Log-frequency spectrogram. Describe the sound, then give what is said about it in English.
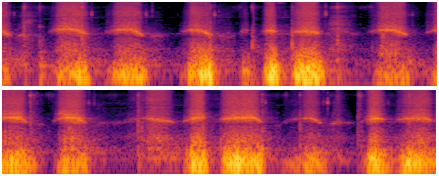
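A person imitates a cricket by whistling through saliva, giving a quick series of breathy, whistled chirps, about a dozen and a half short bursts in a steady rhythm, fairly loud. “That's the best goddamn cricket impression I could do. Guy, line up your fucking saliva like this and whistle.”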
